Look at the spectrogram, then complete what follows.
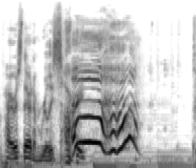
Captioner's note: happy noise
